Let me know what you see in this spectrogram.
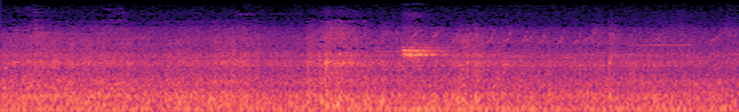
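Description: An Indian Railways express's coaches rolling away over the rails: a steady rumble and rattle of wheels on track as the rear of the train recedes. A short high-pitched squeal comes about four seconds in.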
